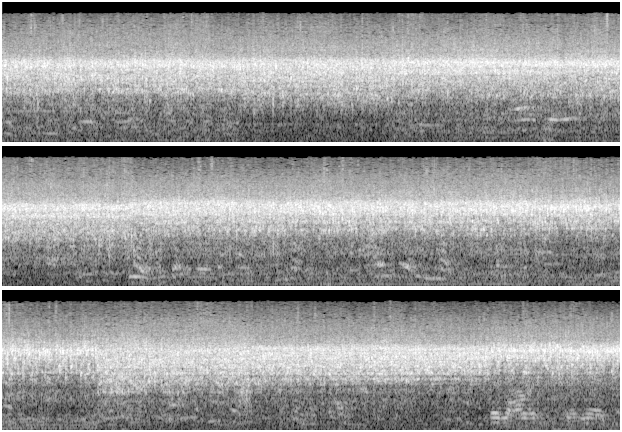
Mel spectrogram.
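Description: Beef pancakes deep-frying in a large pot of hot oil: a loud, steady sizzle, with faint voices underneath.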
